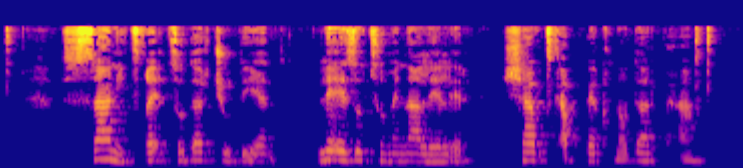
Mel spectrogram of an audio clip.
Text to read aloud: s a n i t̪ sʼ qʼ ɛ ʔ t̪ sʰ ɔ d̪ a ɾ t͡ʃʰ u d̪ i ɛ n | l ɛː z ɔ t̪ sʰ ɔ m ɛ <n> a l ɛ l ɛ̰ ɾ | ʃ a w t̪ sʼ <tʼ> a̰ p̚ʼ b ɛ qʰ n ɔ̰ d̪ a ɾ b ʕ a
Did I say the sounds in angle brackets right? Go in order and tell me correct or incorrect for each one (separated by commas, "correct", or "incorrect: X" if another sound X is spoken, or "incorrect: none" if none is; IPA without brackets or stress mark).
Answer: correct, incorrect: kʼ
